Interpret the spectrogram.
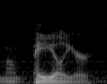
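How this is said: The name is given an American pronunciation. "we in the States would call it Montpelier"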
